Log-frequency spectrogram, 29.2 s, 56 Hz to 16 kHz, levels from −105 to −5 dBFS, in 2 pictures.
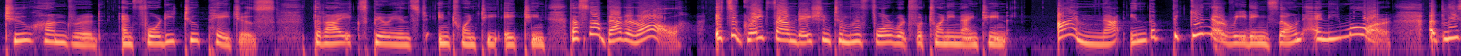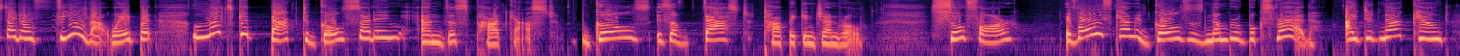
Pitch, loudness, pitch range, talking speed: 270 Hz, -26 LUFS, 220-335 Hz, 140 wpm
